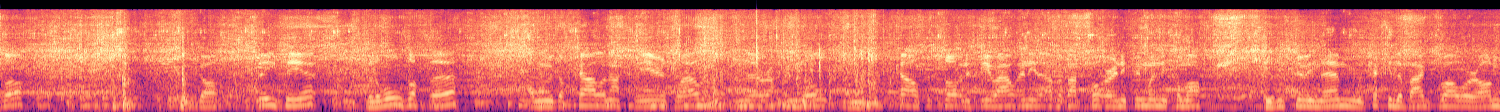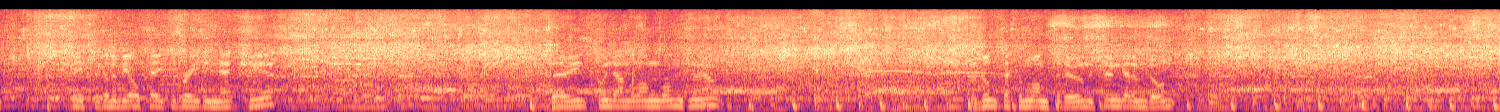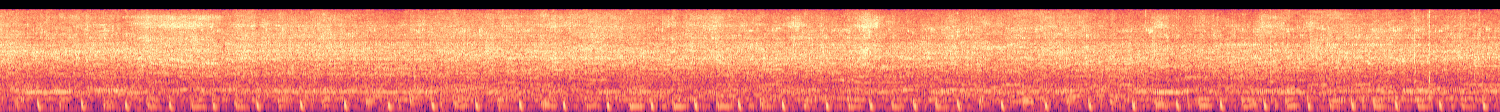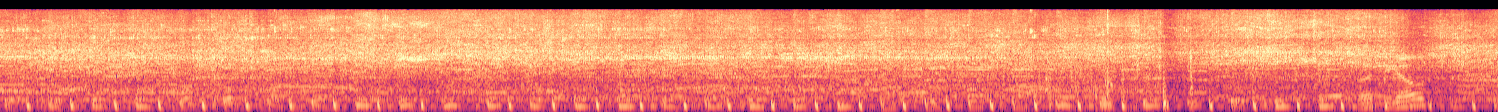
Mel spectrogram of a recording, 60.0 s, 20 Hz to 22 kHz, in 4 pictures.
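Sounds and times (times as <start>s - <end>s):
electric shears buzzing: 0.0s - 59.9s.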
